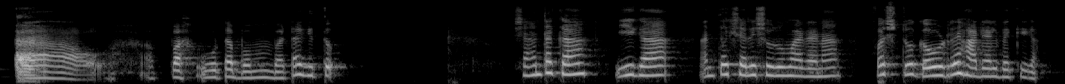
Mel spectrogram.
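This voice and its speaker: Using a cartoonish character voice, a woman speaks at an extremely high pitch and a very slow pace with ordinary pitch variation. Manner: folksy, warm.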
